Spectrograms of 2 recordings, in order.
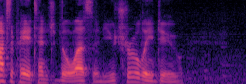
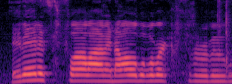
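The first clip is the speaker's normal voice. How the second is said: ghost voice again; 7 semitones higher than usual. Acted. Ghost retrying his message, high warbling wail. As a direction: quaver the words like a spirit. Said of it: "I can do a better ghost voice".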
